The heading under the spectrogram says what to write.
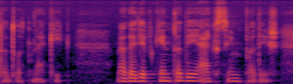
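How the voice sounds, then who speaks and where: A woman's very deep, low voice with vocal fry, at a fairly quick pace. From Hungary, Székesfehérvár. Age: 40s. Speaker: art teacher and painter. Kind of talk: interview. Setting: studio. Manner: halting.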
